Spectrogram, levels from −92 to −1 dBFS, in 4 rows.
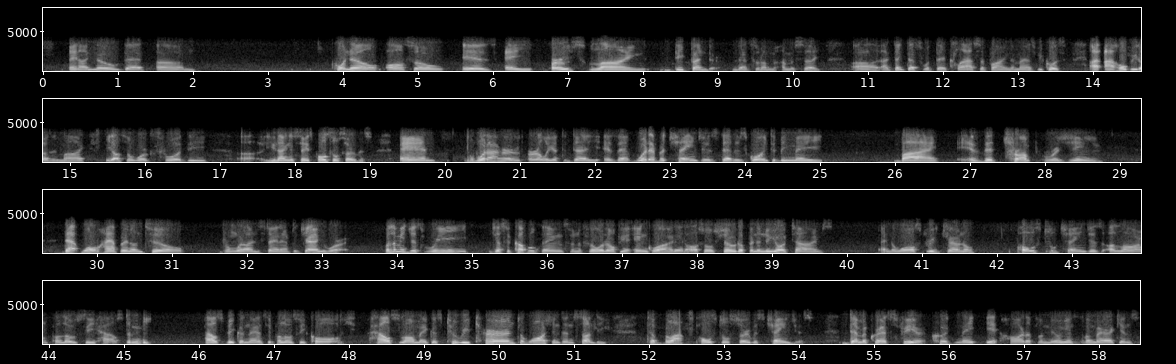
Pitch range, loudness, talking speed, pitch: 125-160 Hz, -29 LUFS, 140 wpm, 140 Hz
